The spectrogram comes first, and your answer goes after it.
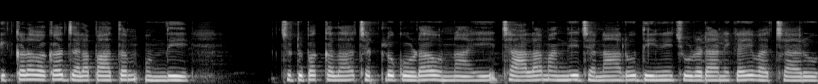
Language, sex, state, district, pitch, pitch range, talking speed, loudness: Telugu, female, Andhra Pradesh, Chittoor, 200 Hz, 195-210 Hz, 95 wpm, -14 LUFS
